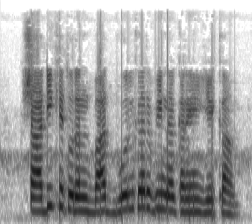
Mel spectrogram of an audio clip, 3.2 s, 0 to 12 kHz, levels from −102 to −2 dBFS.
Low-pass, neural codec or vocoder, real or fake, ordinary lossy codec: 9.9 kHz; none; real; MP3, 64 kbps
